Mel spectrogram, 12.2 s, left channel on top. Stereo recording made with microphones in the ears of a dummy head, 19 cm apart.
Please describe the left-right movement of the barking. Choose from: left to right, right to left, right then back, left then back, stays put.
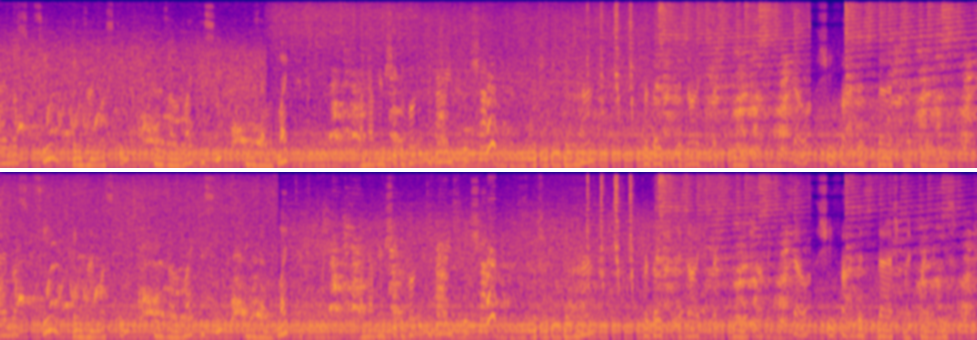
right to left.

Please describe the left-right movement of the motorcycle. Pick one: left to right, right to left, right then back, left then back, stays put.
right to left.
